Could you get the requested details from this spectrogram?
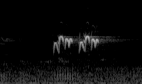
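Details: Sooty-headed bulbul, newly obtained and singing vigorously, delivers a fast, bubbling phrase of about five clear notes that step up and down, all within half a second, over a quiet room background.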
